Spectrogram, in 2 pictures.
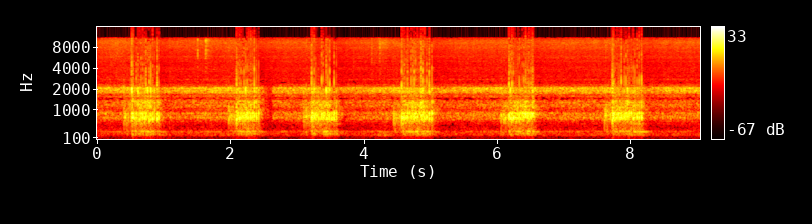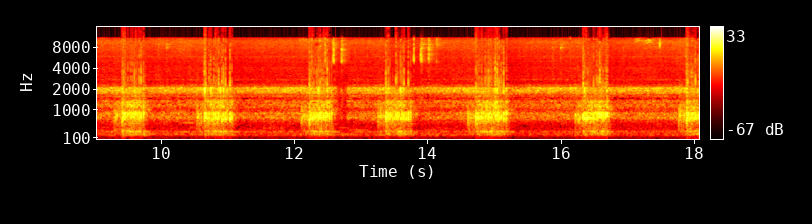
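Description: EMG amplifier loudspeaker playing a classic myokymic discharge: brief bursts of grouped motor unit potentials repeat about every one and a half seconds, the marching rhythm typical of myokymia. A steady electrical hum and whine run underneath.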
